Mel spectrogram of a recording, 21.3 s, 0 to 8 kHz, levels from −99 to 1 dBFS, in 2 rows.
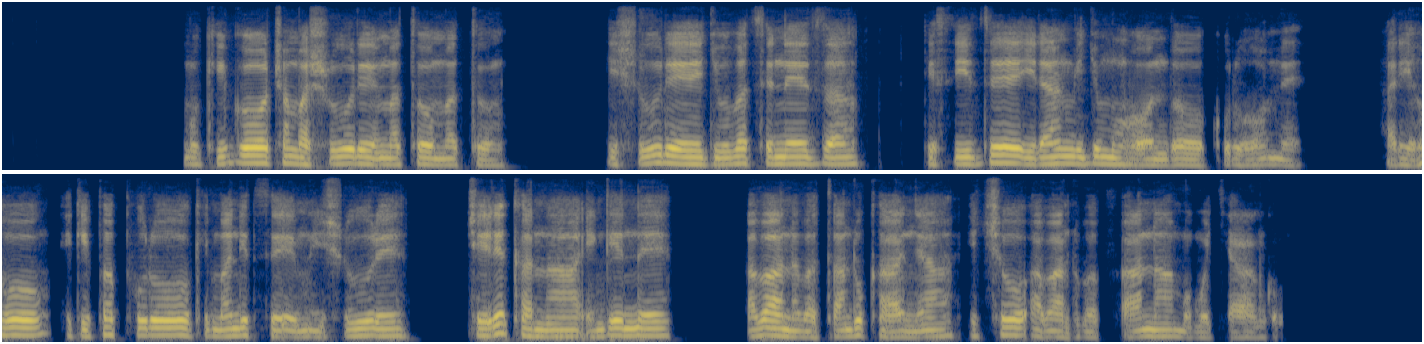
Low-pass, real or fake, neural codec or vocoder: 7.2 kHz; fake; vocoder, 44.1 kHz, 128 mel bands, Pupu-Vocoder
